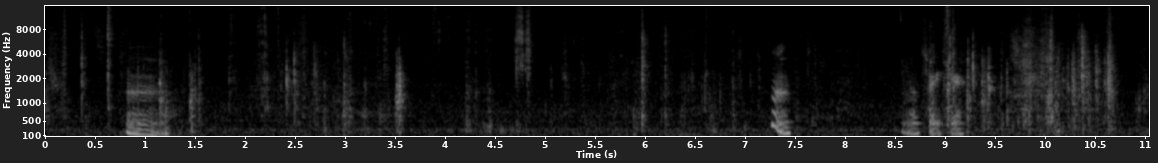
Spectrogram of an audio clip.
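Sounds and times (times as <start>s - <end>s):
paper rustling and tapping: 0.0s - 7.2s, 8.8s - 11.0s
person humming: 7.2s - 7.6s.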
